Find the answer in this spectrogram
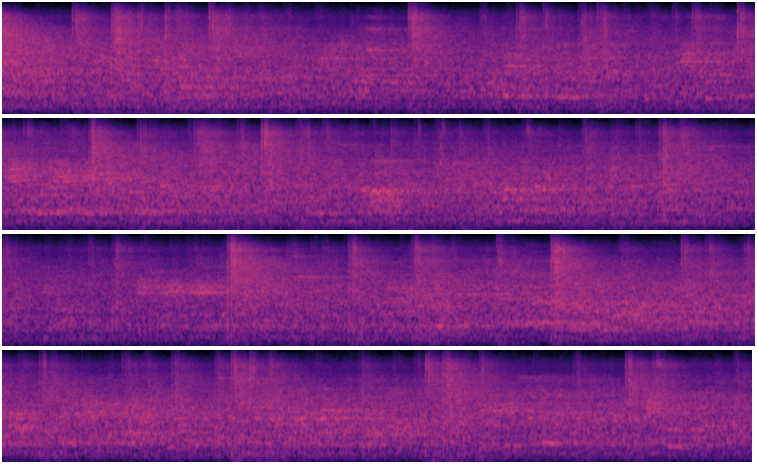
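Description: Boxing gloves smacking coaches' focus mitts in irregular runs of sharp hits, from several pairs working at once. Under them runs a steady murmur of crowd voices in a large sports hall.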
